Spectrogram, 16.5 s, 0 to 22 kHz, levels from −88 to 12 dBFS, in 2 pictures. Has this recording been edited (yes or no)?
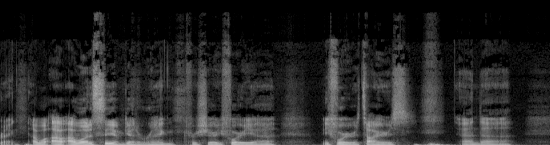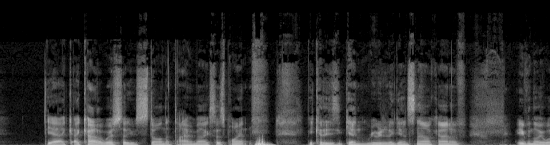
no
